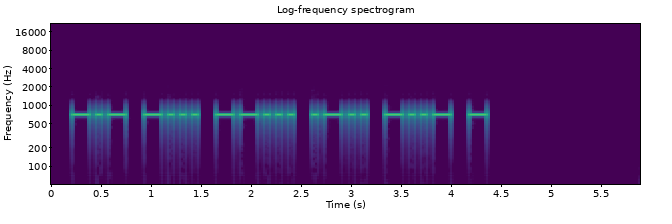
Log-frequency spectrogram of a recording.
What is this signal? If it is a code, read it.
Morse code, heard as a keyed tone, about 20 wpm, 700 Hz. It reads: KB7LXT
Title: USA Callsign DE Callsign - 6 Characters - 20wpm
